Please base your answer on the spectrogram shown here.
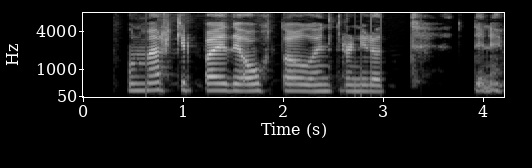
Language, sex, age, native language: Icelandic, male, 11, Icelandic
